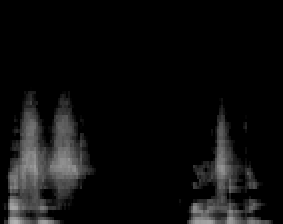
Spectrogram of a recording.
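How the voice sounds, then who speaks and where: A man's voice: lowish voice, fairly even intonation, normal speed, bright, forceful tone, slightly rough. A man hosting a comedy podcast, chatting casually with wry, exasperated and profane riffing. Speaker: podcast host.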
